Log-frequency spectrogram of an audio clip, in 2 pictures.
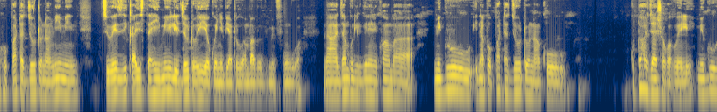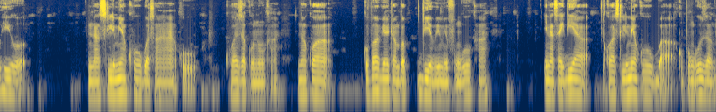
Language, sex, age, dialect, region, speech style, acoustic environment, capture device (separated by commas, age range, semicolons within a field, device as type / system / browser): Swahili, male, 18-24, Kenya - Nairobi Sheng-influenced, Kenya, anxious, nature; music; people talking, mobile / Linux / Chrome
